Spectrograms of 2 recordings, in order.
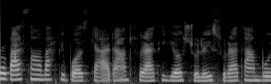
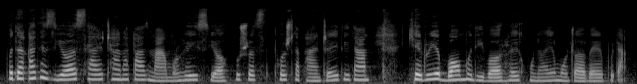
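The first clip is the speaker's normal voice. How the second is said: ordinary delivery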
